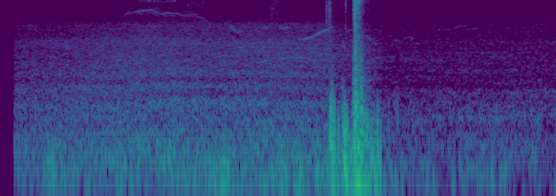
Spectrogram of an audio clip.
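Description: A road vehicle passing close by, its rumble building to a loud rush about two and a half seconds in and then falling away quickly.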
